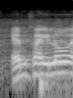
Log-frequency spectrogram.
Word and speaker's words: Mpilo: Because there was a guy called, how is it pronounced, I don't know, Mpilo? Is it correct? Okay. Mpilo and Nandi are the two characters.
